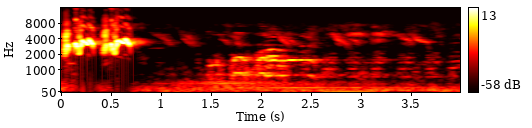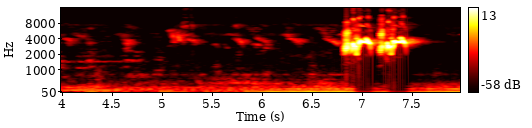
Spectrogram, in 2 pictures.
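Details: Wild young Sooty-headed Bulbul from the forest sings its plain natural song: a bubbling two-note phrase at the start and another nearly seven seconds later, with faint chirps and low background hum in between.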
